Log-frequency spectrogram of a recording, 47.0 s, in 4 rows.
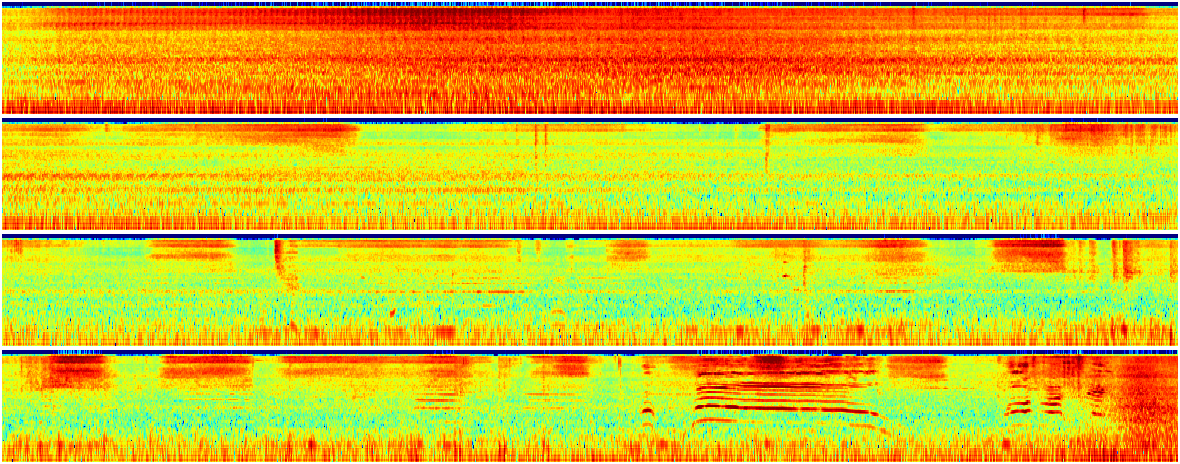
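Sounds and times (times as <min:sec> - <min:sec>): diesel engine: 0:00.0 - 0:28.1, 0:40.0 - 0:47.0
train coaches rolling on rails: 0:00.0 - 0:47.0.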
